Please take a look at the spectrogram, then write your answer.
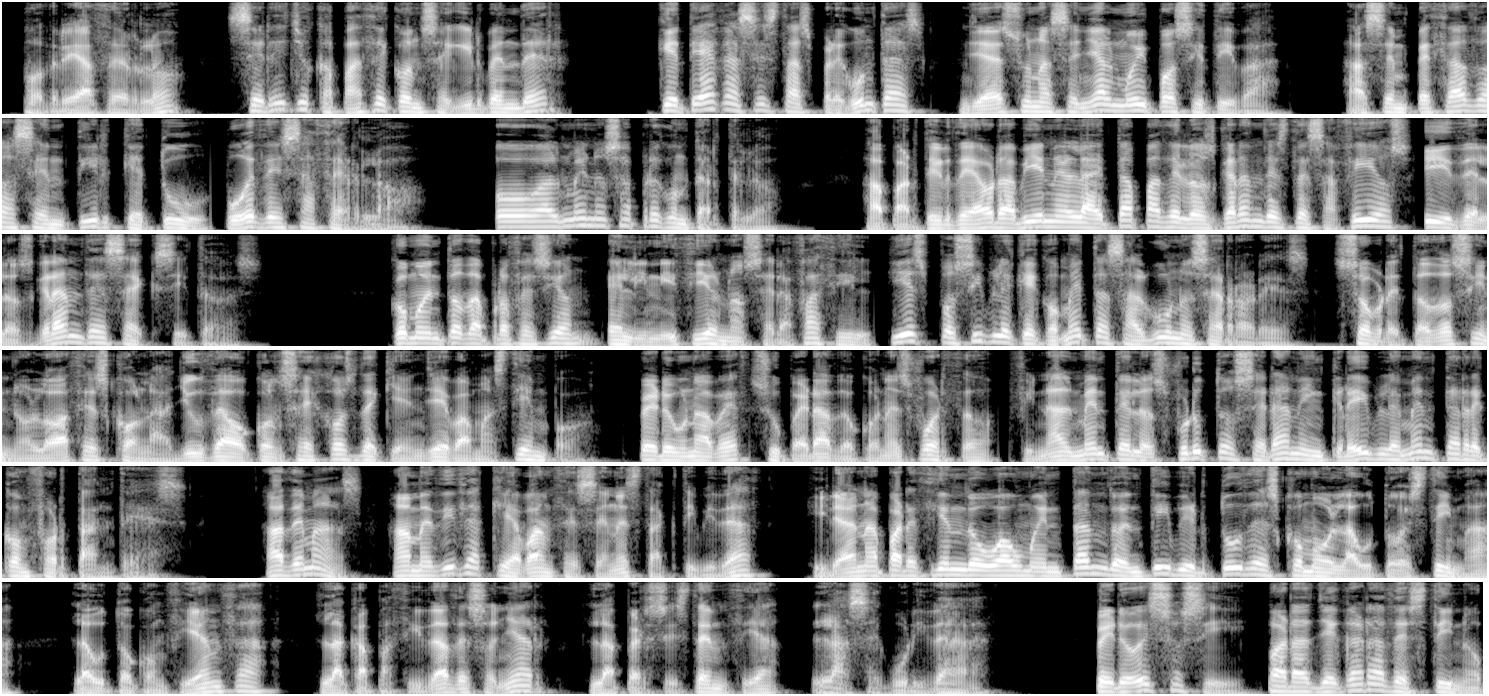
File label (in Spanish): E-learning del seguro; Instituto E-learning del seguro; Audiosegur - Campus virtual para los distribuidores de seguros; PÍLDORAS AUDIBLES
